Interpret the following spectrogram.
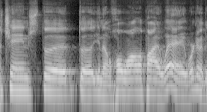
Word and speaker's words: Hualapai: the the you know hualapai way we're going to be like no dude it's whole it's freaking hard first of all there's no h in it well how do you say it wala pie did we just lose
